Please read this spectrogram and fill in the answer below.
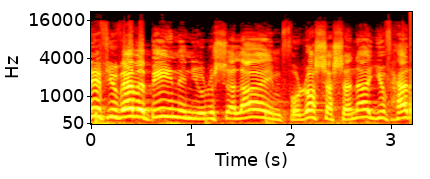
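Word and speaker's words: ירושלים: But you know, the name Yerushalayim is quite remarkable. It's a kriyuchtiv. On 669 occasions, it is mentioned in Tanakh, spelt Yerushalayim without the yud before the final mem, but we pronounce it Yerushalayim, whereas everyone else calls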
